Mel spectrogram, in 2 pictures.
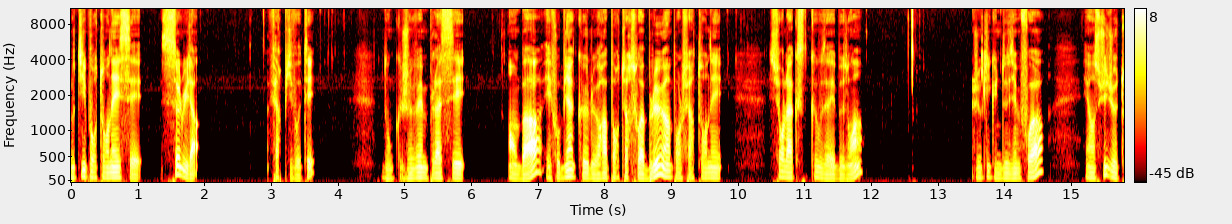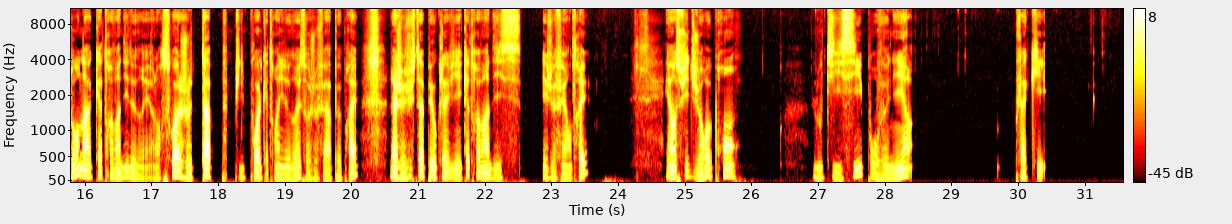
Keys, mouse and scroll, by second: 1.7-2.9 scroll up 1, 3.7 click, 9.8 click, 13.9 click, 21.4 KP_9, 21.7 KP_0, 23.3 KP_Enter, 26.9 click, 29.0 click.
